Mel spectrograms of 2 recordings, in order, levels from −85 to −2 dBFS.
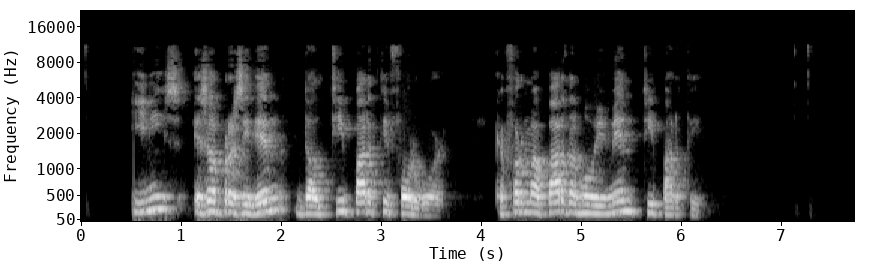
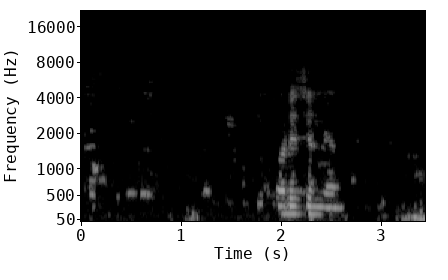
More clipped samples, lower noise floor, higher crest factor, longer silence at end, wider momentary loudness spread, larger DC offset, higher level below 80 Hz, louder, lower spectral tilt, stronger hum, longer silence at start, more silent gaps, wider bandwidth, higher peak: neither; first, under -90 dBFS vs -63 dBFS; about the same, 16 dB vs 20 dB; first, 1.55 s vs 0 s; second, 13 LU vs 22 LU; neither; about the same, -60 dBFS vs -60 dBFS; first, -18 LUFS vs -42 LUFS; about the same, -6 dB/octave vs -6 dB/octave; neither; first, 0.55 s vs 0.05 s; neither; first, 11.5 kHz vs 7.2 kHz; first, -2 dBFS vs -24 dBFS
